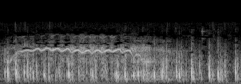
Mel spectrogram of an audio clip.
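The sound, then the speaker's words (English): A saddled, riderless army horse whinnies out on open plains, a long, loud neigh with a wavering pitch, over a steady, rhythmic clopping of hooves that continues after the call ends. “It's an army horse, Tonto”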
